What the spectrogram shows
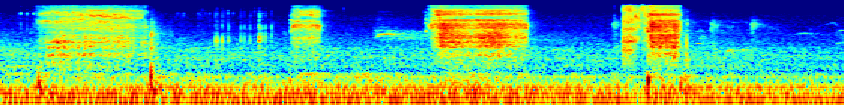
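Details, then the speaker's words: Carburetor on a Kawasaki dirt bike, carb off the bike with floats raised: short hissy puffs of air pass the float needle valve when blown through, so it isn't shutting off fuel; it later sealed, owner suspects debris. "When these floats come up, it should shut off fuel flow, but it's not. I need to hose it. Give it a listen while I blow."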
